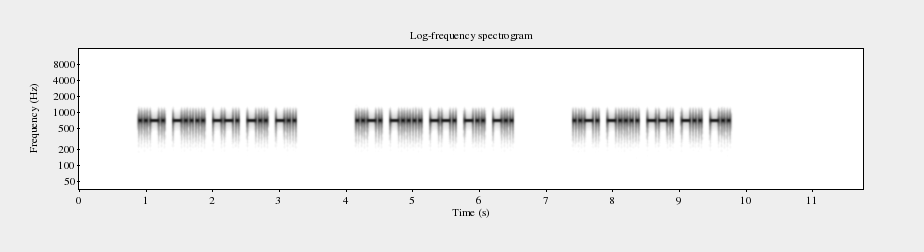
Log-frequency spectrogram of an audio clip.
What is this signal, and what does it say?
Morse code, heard as a keyed tone, about 28 wpm, 700 Hz. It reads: F6GDD F6GDD F6GDD
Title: DXCC-100 Call Signs - 5 Characters - Repeated 3x - 28wpm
